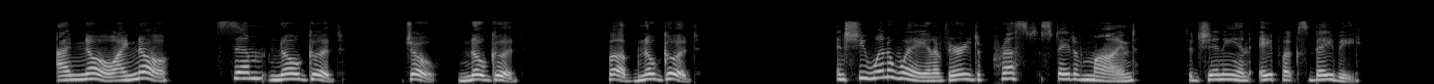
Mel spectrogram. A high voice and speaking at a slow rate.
Yes: high, 225 Hz; slow, 120 wpm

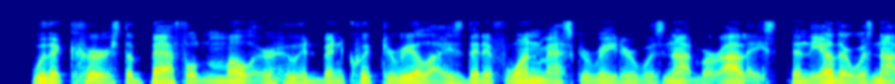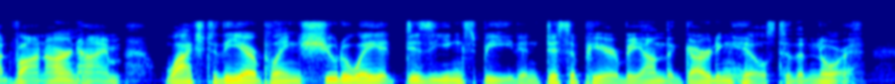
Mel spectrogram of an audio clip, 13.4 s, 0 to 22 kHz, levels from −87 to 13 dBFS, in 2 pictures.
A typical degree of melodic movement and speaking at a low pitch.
Yes: average, 4.5 semitones; very low, 95 Hz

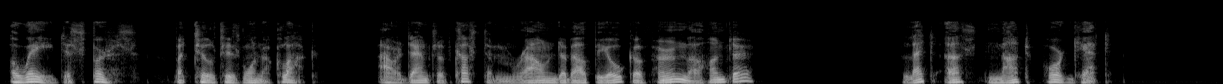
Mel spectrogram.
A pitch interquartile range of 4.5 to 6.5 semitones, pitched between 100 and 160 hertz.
No: average, 5.2 semitones; very low, 90 Hz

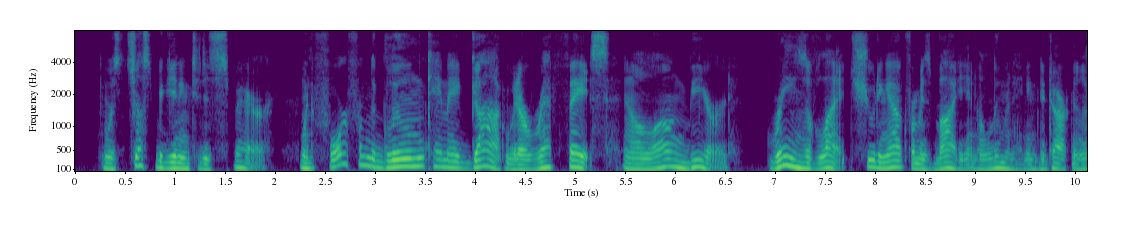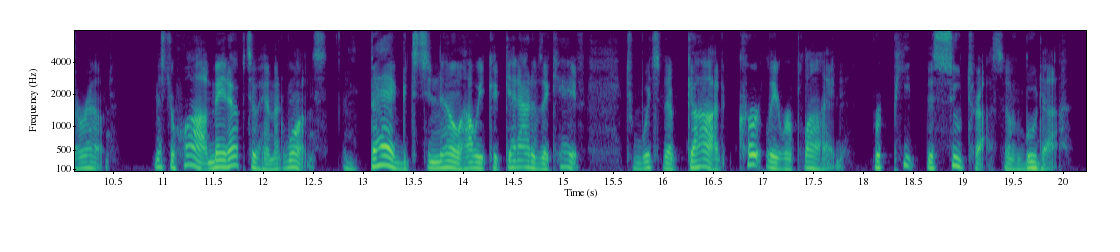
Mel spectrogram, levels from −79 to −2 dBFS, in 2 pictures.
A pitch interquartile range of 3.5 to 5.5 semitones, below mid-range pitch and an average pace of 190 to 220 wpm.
Yes: average, 4.4 semitones; low, 130 Hz; average, 195 wpm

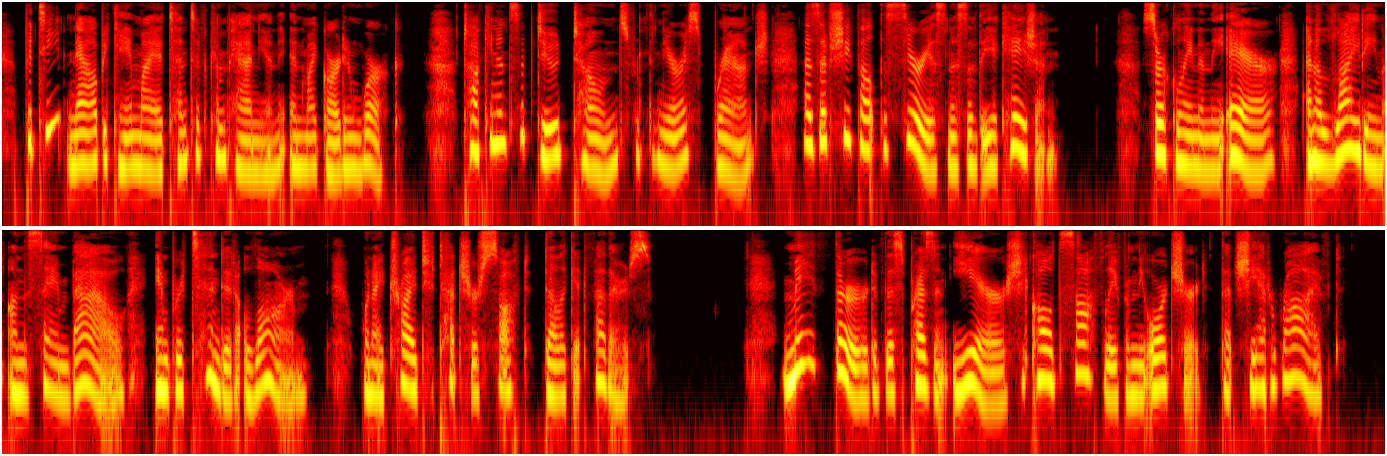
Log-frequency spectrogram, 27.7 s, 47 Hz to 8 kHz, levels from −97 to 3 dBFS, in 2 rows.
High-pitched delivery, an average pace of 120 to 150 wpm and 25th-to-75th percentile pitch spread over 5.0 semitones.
Yes: high, 205 Hz; average, 140 wpm; wide, 5.4 semitones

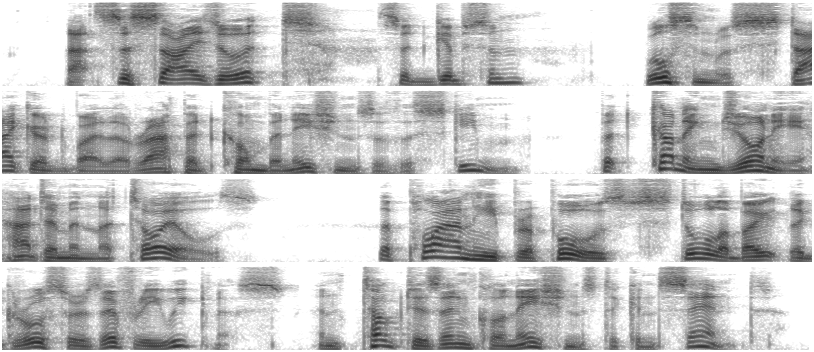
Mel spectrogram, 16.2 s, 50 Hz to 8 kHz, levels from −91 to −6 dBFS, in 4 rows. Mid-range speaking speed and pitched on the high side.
No: average, 150 wpm; low, 120 Hz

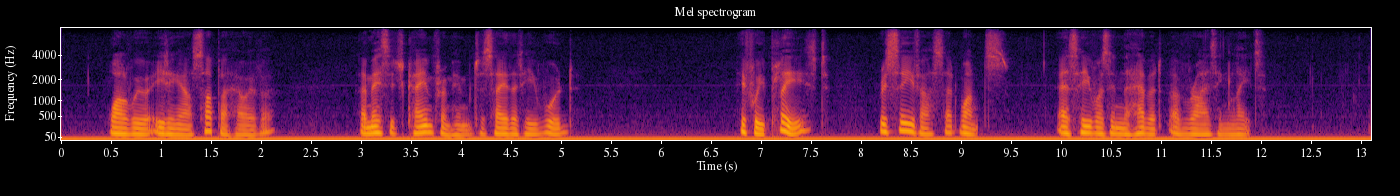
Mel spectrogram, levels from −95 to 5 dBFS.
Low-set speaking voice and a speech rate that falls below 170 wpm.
Yes: low, 110 Hz; average, 155 wpm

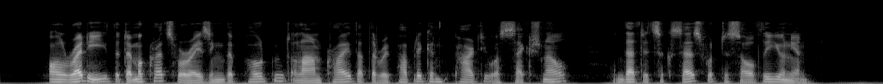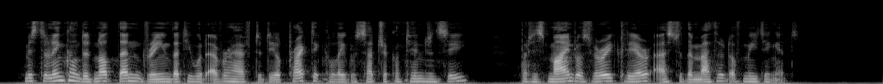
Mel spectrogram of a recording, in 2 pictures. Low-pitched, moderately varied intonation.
Yes: low, 120 Hz; average, 3.6 semitones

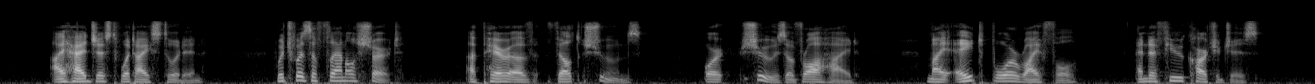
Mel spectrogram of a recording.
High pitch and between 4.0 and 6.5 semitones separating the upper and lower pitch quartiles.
No: low, 125 Hz; average, 5.2 semitones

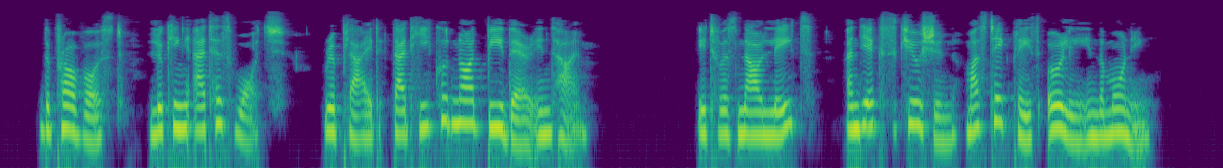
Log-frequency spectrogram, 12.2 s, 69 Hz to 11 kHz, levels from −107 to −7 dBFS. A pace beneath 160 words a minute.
Yes: average, 140 wpm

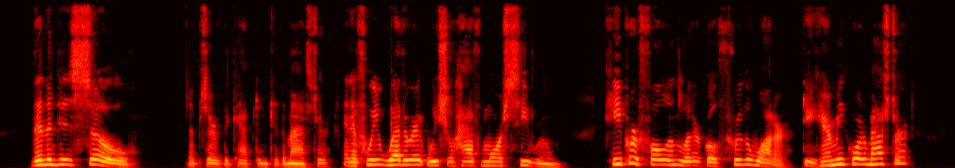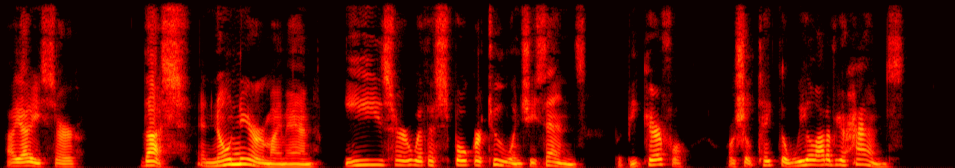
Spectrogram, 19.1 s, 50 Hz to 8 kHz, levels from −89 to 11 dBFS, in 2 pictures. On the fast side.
Yes: fast, 210 wpm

